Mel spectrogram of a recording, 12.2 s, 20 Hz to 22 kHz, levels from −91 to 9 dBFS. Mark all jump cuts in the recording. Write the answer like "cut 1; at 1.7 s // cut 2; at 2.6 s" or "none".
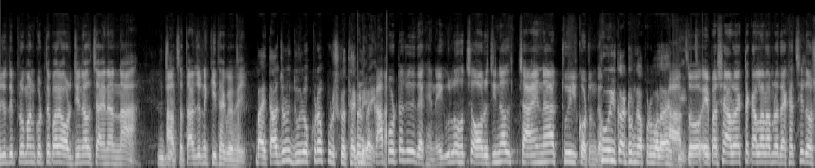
cut 1; at 5.4 s // cut 2; at 10.3 s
